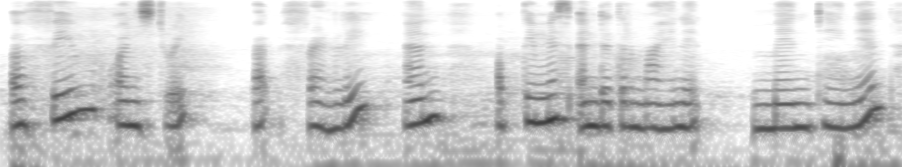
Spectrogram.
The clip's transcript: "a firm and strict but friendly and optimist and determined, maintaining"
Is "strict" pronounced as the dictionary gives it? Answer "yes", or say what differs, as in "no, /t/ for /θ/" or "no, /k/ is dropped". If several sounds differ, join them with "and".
no, /k/ is dropped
